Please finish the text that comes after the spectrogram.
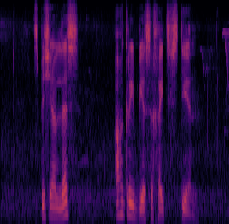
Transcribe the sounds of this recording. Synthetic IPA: speʃiɐləs | ʔɐɡribiəsəχɦəjtsːtiən

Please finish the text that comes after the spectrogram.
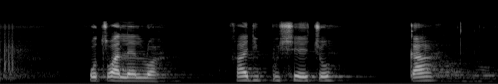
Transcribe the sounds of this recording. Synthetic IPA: ɣʊt͡sʼwalɛlwa | ɣadipʼuʃet͡ʃʼɔ | kʼa

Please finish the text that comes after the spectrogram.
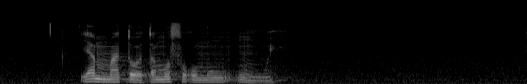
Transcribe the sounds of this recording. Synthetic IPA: jam̩matʼɔtʼamʊfʊrʊmoŋ̩ŋ̩ːŋwɛ

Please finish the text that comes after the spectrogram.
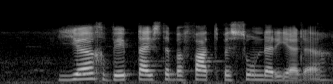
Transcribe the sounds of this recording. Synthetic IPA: jəχvɛp̚tɛjstəbəfɐtbəsɔndəɾɦiədə̰

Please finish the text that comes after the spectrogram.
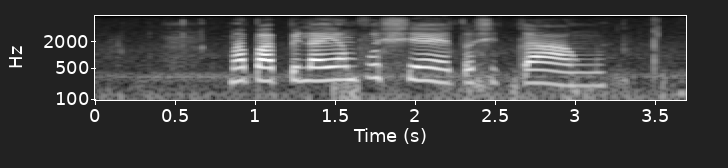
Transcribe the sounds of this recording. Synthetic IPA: mapapilajaɱp̪fuʃɛtɔʃikaːŋwɛ

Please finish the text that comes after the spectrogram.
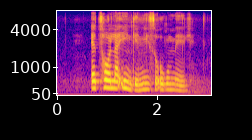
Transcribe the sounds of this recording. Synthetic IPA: ɛtʰɔlaʔiŋʱenisɔʔok̬umɛːlɛ

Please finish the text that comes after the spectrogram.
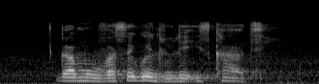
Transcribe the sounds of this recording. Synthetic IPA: k̬amuvasɛk̬wend͡ɮʱulɛʔisi̥kʰaːtʰi̥

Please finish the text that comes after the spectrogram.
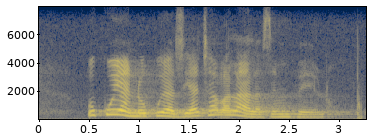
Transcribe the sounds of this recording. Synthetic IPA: ukʼujanokʼujazijat͡ʃʰaɓalalazɛɱvʱɛːlɔ

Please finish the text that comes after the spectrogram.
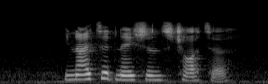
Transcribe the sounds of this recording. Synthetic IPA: junaɪtʰədneːʃə̃nst͡ʃʰaːtʰə̰

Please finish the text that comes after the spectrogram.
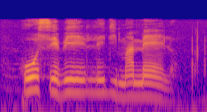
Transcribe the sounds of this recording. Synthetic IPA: hʊsɪbɪlɪdimamɛːlɔ

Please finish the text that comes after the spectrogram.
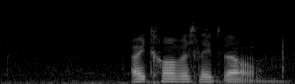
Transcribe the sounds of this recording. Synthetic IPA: ʔœɥtχɑːvəslɛtvæ̰lˠ

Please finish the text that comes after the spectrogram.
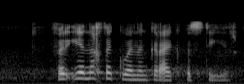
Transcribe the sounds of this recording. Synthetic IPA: fəɾiənəχdəkuənəŋkrə̰jkbəstiːr

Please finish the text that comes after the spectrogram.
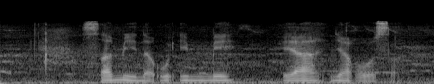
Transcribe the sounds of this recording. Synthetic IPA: samina̰ʔuʔim̩mɛ | jaɲaɣʊːsa̰

